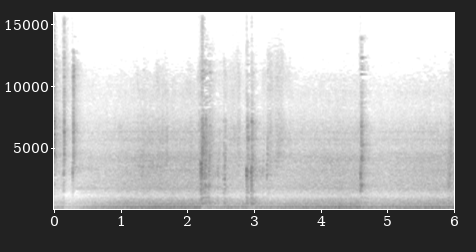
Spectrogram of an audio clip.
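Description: A few sharp metallic clicks and clinks of a socket and torque wrench on a spindle nut, torquing the nut to 24 foot-pounds, over a steady background hum.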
